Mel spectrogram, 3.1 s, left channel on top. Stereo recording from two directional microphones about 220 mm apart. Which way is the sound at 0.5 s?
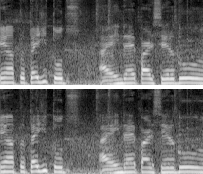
15° right (ahead or behind).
